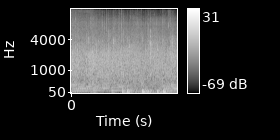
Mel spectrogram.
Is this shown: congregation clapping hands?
yes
